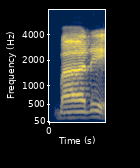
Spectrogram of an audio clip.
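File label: "barik", Malay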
